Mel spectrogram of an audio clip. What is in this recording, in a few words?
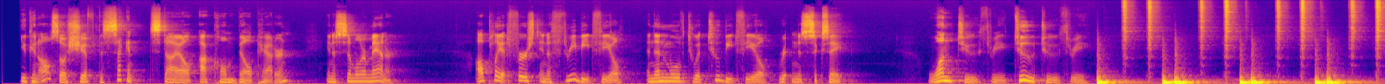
Akom, Shifted Bell Pattern Second Style; Hartigan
